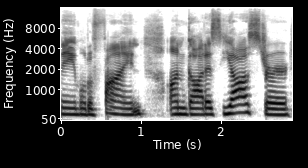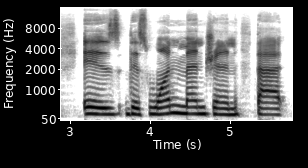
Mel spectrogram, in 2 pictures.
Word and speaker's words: Eostre: There is literally one mention of the goddess name Yoster, which is spelled E-O-S-T-R-E.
